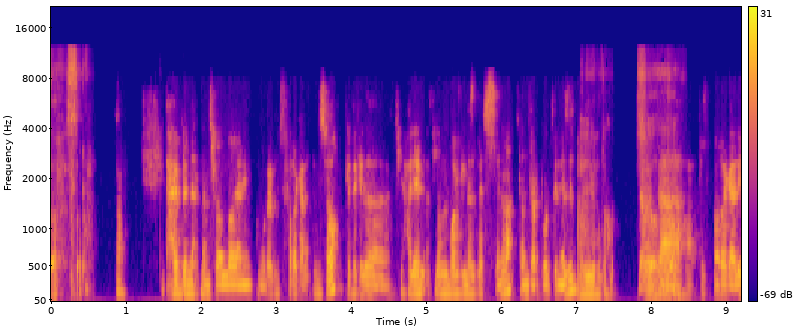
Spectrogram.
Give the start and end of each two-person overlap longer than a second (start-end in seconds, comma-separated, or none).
none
